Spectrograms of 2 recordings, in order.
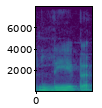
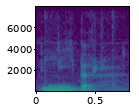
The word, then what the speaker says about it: Lieber: commissary um yeah but that name will be pronounced labor in German not Lieber as Kerala keeps pronouncing it anyway tell me about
